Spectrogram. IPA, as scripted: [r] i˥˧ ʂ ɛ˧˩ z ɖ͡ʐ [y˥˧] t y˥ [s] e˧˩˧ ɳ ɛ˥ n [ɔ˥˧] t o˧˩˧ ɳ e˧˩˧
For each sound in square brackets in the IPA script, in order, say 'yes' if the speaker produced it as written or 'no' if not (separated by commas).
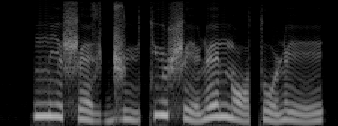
no, no, no, no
